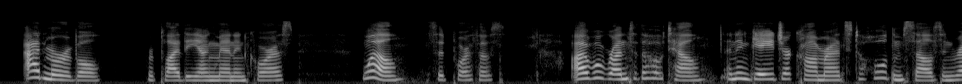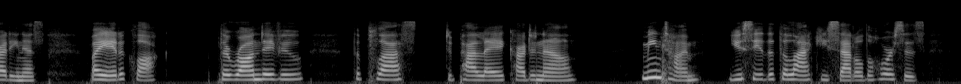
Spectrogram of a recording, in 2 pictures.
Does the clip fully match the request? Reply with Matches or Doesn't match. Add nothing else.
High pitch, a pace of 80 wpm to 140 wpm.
Matches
